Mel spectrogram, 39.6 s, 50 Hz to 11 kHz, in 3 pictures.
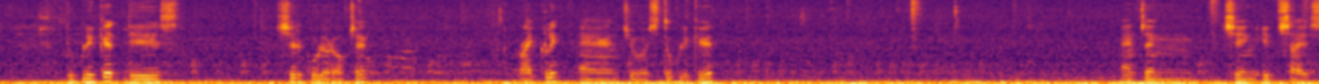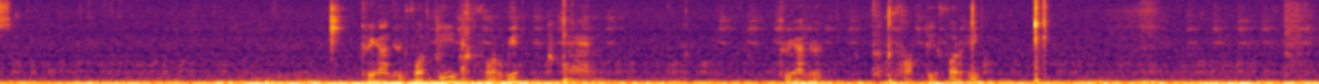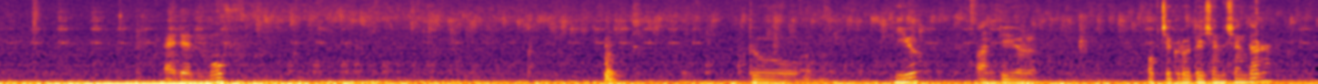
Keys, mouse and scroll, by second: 0.4 click, 3.4 right click, 6.7 click, 7.6-8.4 scroll up 2, 8.4 scroll up 1, 8.9-9.8 scroll up 2, 9.8-10.5 scroll up 1, 14.0-14.6 scroll up 5, 14.2 click, 14.9 ctrl+a, 17.0-18.3 typing, 18.8 Tab, 21.4 3, 22.9 0, 23.5 Return, 29.3-30.3 scroll up 2, 30.3-32.8 scroll up 1, 32.8-34.2 scroll up 1, 34.2 click, 36.5-39.5 drag.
